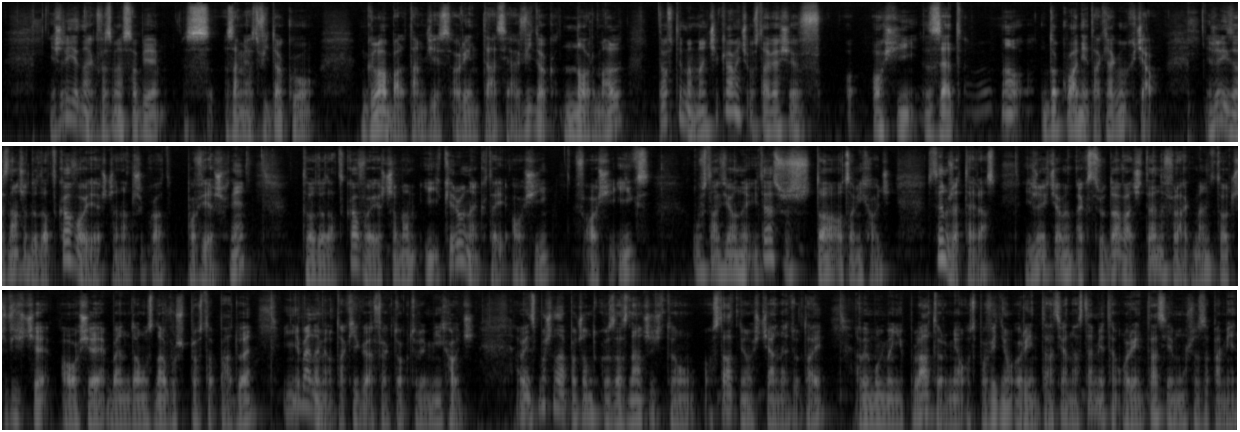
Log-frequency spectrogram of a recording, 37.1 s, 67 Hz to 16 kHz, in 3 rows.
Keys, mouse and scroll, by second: 2.2-4.1 drag, 12.0 middle click, 13.5 click, 13.5-16.2 right drag, 15.0-16.2 drag, 18.3-21.6 middle drag, 22.9-24.6 shift+right drag, 24.6-26.3 shift+middle drag, 25.6 click, 25.6 right click, 27.9 ctrl+KP_3, 29.9-31.0 middle drag, 30.8 click, 30.8 right click, 34.2-35.2 middle drag.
